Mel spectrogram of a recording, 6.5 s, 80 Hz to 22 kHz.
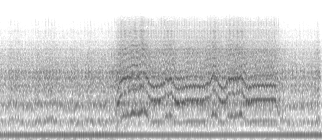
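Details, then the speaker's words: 3D-printed RC outboard with greased gears, after run-in: smooth electric whine stepping evenly with throttle and holding steady pitch, no roughness or clatter; much smoother, holding the same RPM. "I mean right now you can you can already hear how much better it's running so it's it's a lot smoother it's um it's staying at the right the same RPM"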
